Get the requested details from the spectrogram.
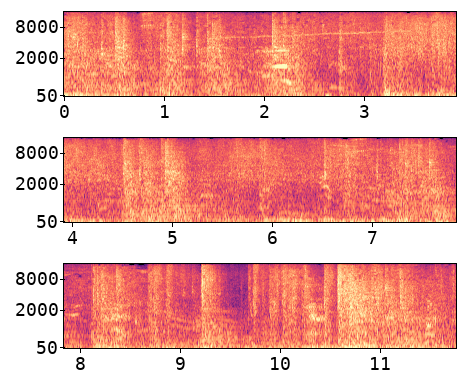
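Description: Punches and energy blasts crash and zap in rapid succession.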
